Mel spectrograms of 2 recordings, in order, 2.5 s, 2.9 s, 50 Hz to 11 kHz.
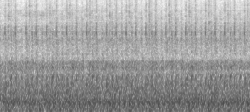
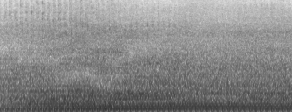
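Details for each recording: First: Hayter 56 Pro lawnmower engine, oily and suspected tipped or overfilled, set to the fast throttle position: the small single-cylinder holds one steady, lowish speed with a rattly note and never rises to full speed. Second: Hayter 56 Pro mower that would not reach full speed (oil possibly overfilled or tipped), with the governor spring arm lifted from tick-over: now a steady, even engine beat holding firm revs with no hunting or surging, at proper speed.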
